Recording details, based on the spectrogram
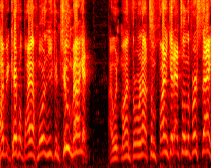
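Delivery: rough, gravelly voice. Trying out a voice for another person's character, gruff voice.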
